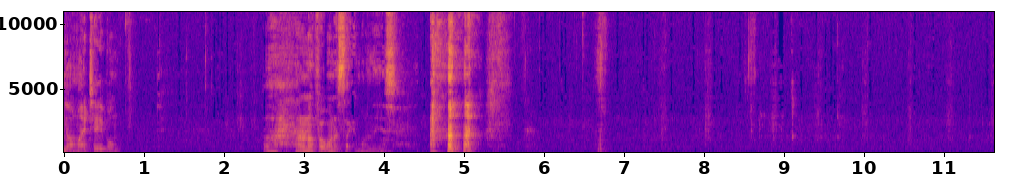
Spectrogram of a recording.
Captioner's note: laugh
